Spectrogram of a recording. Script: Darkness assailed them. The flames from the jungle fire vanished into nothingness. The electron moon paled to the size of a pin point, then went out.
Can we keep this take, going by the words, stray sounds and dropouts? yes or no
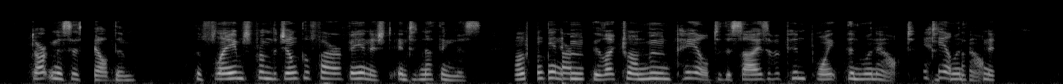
no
